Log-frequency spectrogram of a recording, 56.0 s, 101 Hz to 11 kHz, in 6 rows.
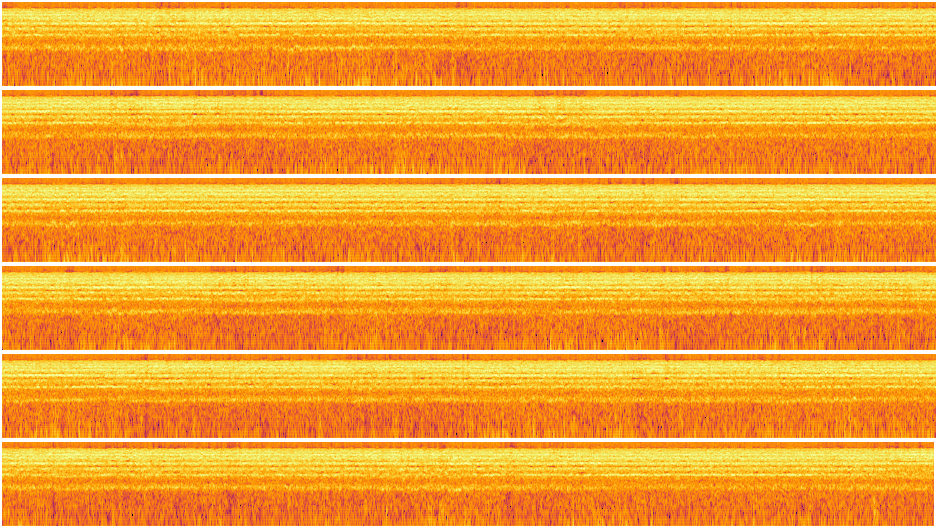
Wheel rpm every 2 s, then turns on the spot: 230, 220, 230, 230, 230, 220, 220, 220, 230, 230, 230, 230, 230, 230, 230, 220, 230, 220, 230, 230, 230, 230, 220, 230, 230, 230, 230, 230.
none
